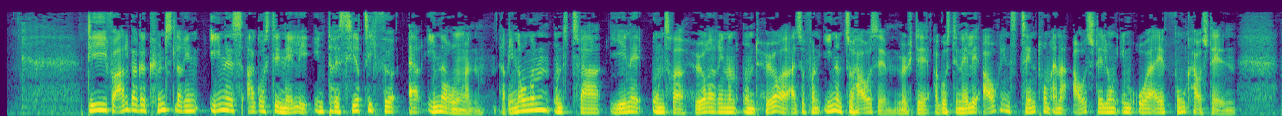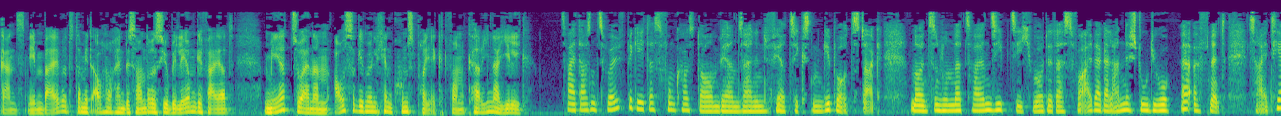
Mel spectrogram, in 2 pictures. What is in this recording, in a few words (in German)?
Hörfunk Aufruf; ORF Hörfunk Aufruf 27 Dez 2011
